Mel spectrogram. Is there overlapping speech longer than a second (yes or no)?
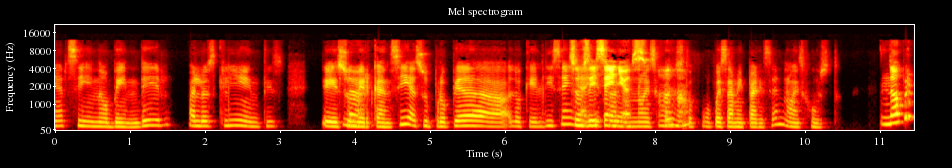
yes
